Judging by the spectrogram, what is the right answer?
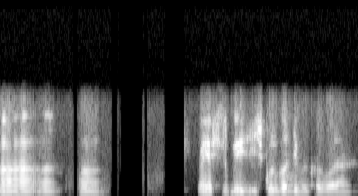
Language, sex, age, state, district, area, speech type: Assamese, male, 60+, Assam, Udalguri, urban, conversation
